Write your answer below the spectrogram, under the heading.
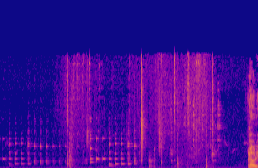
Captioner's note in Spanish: Suena el celular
